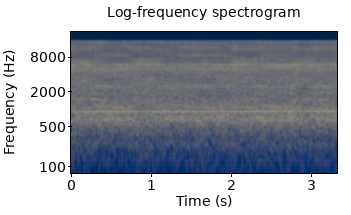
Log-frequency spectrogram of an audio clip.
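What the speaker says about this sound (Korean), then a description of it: "블렌딩 들어갈 때는 무조건 머리 말려줘." A hair dryer blows steadily and loudly throughout, drying a man's short hair during a clipper haircut in a salon, with no pauses and no voices.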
